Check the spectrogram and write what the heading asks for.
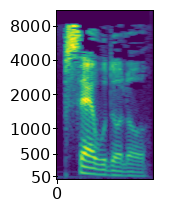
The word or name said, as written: Pseudolo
